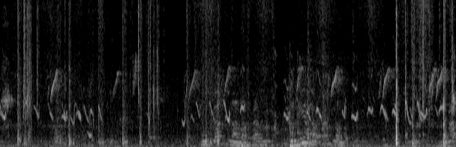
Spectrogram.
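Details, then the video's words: Grey francolin chicks, called bhura teetar, peep in high, falling whistles in bursts, while low human voices and handling noises are heard in the middle. "grey francolin bird wonderfull chicks,bhura teetar chicks hot voice"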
